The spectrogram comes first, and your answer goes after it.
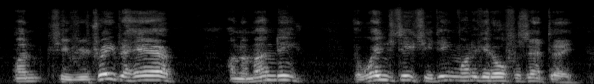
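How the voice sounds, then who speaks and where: A man's dark, mellow voice in an East Anglian accent, at a moderate pace with very wide pitch swings. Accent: rural East Anglian dialect. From North Essex/West Suffolk border, England. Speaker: gamekeeper; war veteran. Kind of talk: oral history storytelling. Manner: conversational, lively dialogue.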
